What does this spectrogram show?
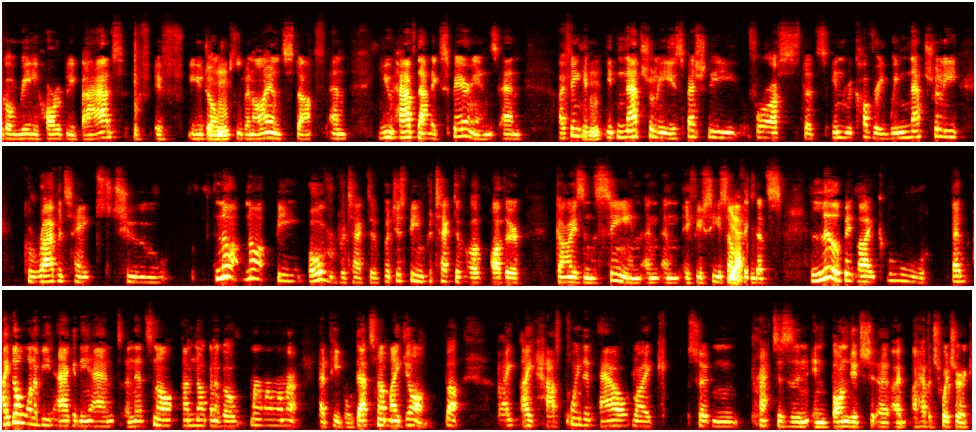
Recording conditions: video call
